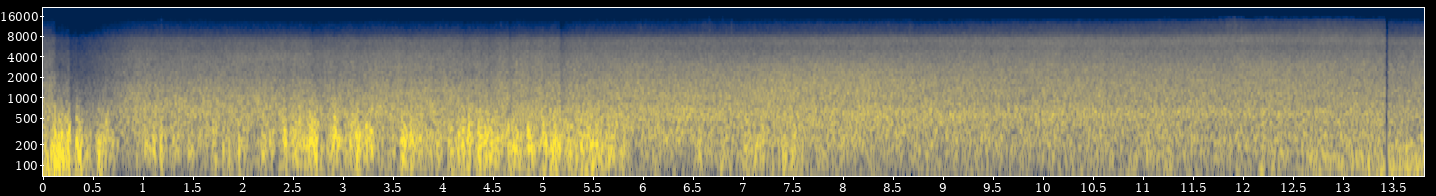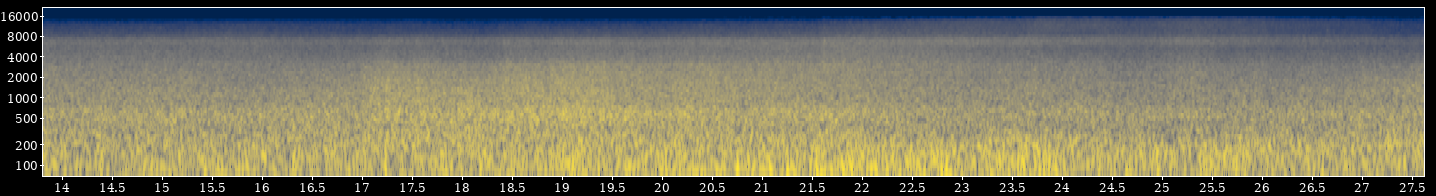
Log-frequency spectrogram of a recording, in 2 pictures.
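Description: Heavy surf roars and crashes against rocks.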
